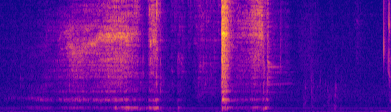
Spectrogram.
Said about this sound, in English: Water drinking ASMR, you ready?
